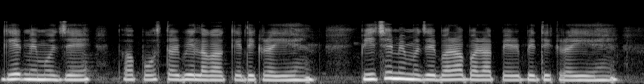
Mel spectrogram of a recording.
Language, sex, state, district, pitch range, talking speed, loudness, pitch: Hindi, female, Arunachal Pradesh, Papum Pare, 205-225 Hz, 175 wpm, -13 LUFS, 215 Hz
